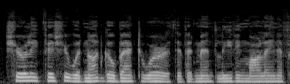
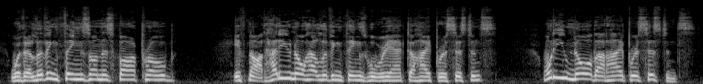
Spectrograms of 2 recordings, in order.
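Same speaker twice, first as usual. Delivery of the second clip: angry; 7 semitones higher, 7 dB louder than usual. A narrator's reading.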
